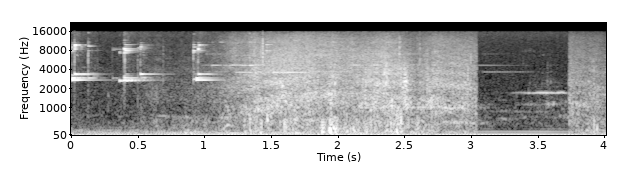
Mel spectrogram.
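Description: High, tinkling chimes ring in short notes for about the first second. A loud, even rushing hiss then rises and takes over, breaks off briefly a little after three seconds, and returns more softly.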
